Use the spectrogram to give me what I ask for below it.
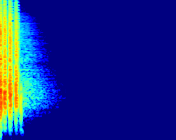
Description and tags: layered, filtered, timestretched, percussion.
